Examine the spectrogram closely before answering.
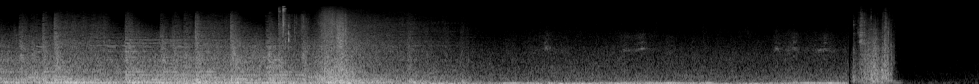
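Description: Wind rushes past during a parachute descent in a video game.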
